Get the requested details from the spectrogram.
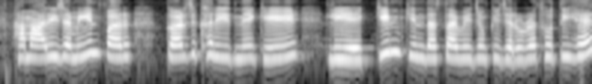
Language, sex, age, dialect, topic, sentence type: Hindi, female, 25-30, Awadhi Bundeli, banking, question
